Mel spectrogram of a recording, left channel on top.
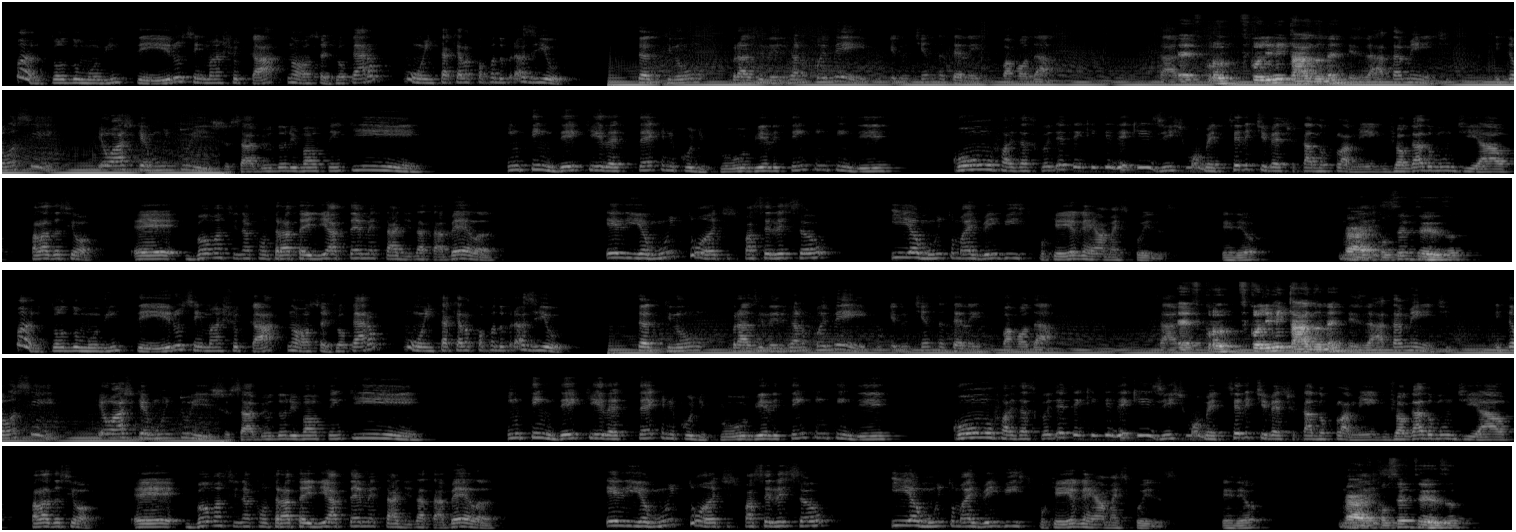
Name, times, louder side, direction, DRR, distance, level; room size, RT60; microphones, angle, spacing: voice 1, 0.1-5.6 6.4-10.6 11.6-11.9 13.5-14.5 14.9-15.7 16.1-19.3 20.2-24.0 24.6-30.2 30.5-31.2 31.5-35.2 36.3-38.5 39.1-42.0 42.4-42.8 43.6-44.0, right 1 dB, 5° right, 0.3 m, -41 dB
sound 1, 6.1-17.3, left 6 dB, 55° left, 0.5 m, -40 dB
voice 2, 11.8-13.5 43.7-44.8, right 2 dB, 65° right, 0.9 m, -30 dB
4.4 x 2.3 x 4.3 m
head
